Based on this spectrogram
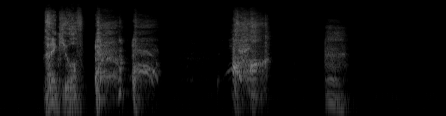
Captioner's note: coughs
